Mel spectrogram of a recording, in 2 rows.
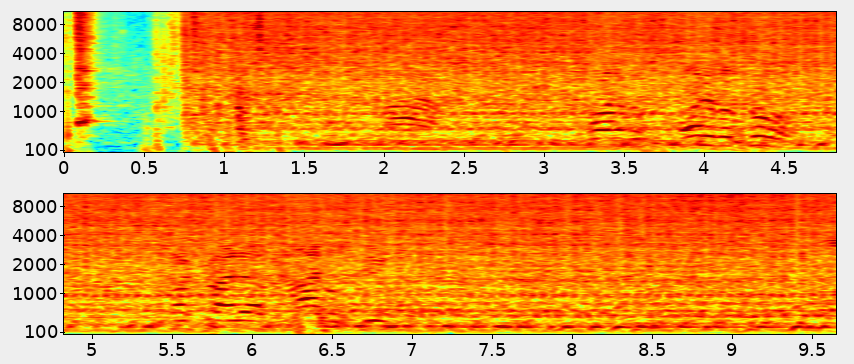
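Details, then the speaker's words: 1958 Evinrude 18 HP outboard after mechanical rebuild (magneto rebuilt, fuel pump converted two-line to single-line, carburetor rebuilt and cleaned, new impeller, gear oil changed): short crank, fires and holds a loud, busy, steady two-stroke rattle without dying or surging; runs great. "so i know you've been running it how's it run oh it runs great"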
